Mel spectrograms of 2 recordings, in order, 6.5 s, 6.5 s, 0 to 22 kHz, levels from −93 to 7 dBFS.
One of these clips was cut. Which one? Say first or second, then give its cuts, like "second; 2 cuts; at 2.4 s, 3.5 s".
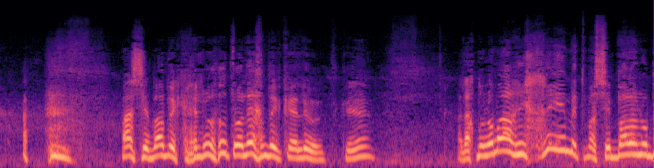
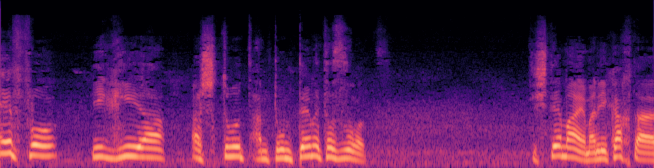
second; 1 cut; at 2.5 s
